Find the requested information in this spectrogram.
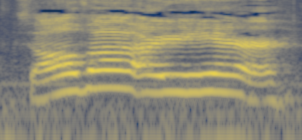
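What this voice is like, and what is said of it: Calling out loudly, not quite shouting. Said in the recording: “not shouting, but kind of loudly”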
